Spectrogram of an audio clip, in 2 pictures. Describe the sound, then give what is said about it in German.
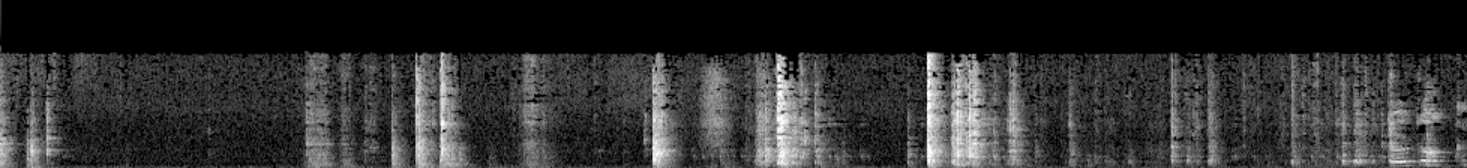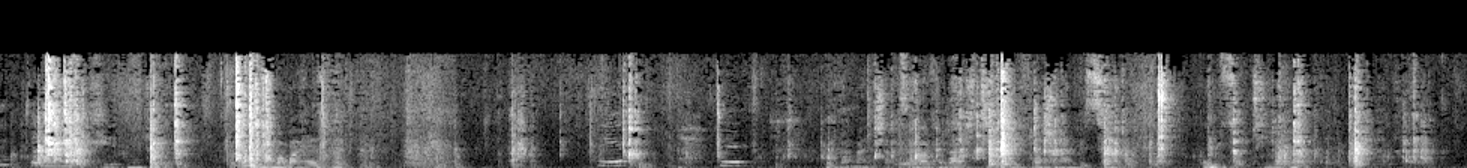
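A full kitchen drawer slides open and shut several times while metal utensils clatter and rattle inside as things are put away, fairly loud, with faint voices murmuring now and then. “Die Schublade ist voll. Musst du eine andere Schublade nehmen dafür.”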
